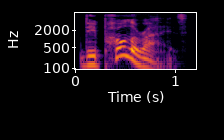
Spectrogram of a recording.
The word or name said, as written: depolarize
